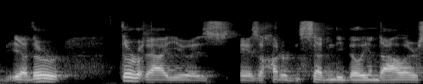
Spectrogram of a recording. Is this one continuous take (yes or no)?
no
